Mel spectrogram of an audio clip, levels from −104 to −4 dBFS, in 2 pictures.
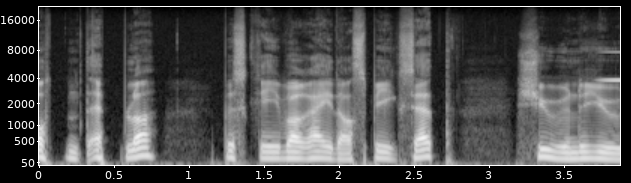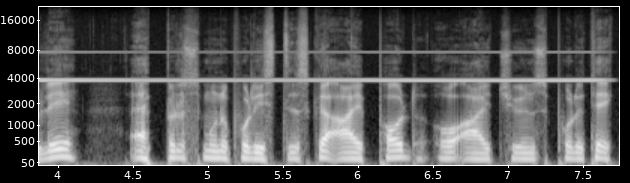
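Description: A feedback whistle runs from 3.69 s to the end of the speech, a thin steady tone at 3.8 kHz sitting roughly 10 dB below the voice and swelling and fading slowly in level. The likely cause is a loudspeaker-to-microphone loop held just short of runaway feedback.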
